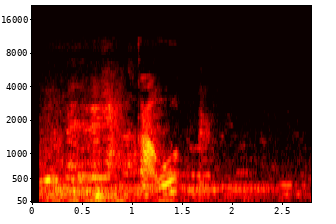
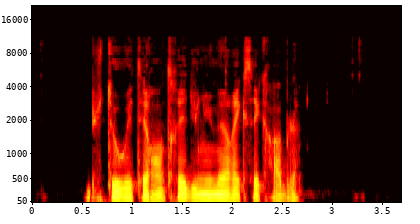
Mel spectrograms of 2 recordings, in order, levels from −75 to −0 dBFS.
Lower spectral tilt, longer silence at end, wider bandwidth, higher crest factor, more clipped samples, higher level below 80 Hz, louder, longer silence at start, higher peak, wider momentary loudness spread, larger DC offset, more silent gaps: about the same, -7 dB/octave vs -6.5 dB/octave; second, 0 s vs 1 s; about the same, 11.5 kHz vs 11.5 kHz; about the same, 20 dB vs 18 dB; neither; second, -46 dBFS vs -36 dBFS; second, -29 LUFS vs -19 LUFS; second, 0.05 s vs 0.55 s; second, -12 dBFS vs -2 dBFS; first, 19 LU vs 15 LU; neither; neither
